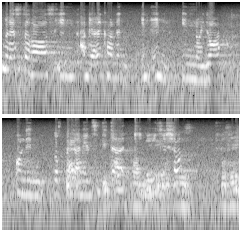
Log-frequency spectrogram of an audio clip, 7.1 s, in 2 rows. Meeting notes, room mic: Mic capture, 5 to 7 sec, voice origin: both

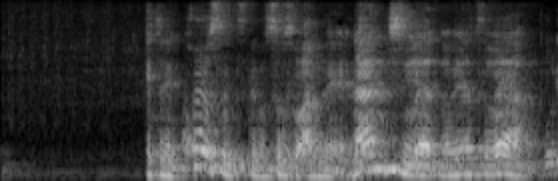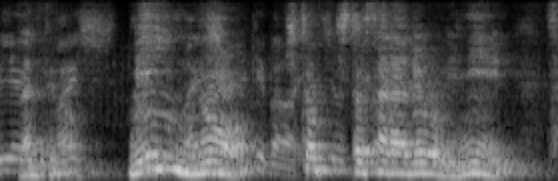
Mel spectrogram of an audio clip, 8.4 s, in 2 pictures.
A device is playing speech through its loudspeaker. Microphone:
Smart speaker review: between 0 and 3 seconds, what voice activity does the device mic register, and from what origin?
echo only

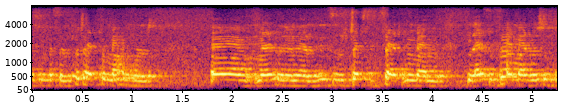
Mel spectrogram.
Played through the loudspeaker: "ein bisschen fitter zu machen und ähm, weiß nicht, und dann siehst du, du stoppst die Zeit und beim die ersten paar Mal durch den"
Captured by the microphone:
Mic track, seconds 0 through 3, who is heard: echo only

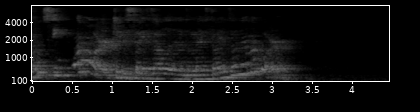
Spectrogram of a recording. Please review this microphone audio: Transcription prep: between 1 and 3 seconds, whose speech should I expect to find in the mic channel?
echo only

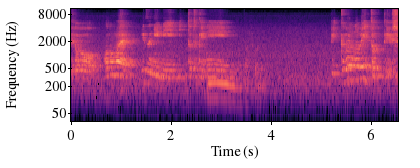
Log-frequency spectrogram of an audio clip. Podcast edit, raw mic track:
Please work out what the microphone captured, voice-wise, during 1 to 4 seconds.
both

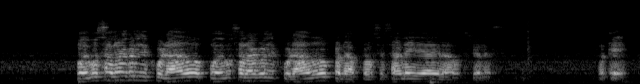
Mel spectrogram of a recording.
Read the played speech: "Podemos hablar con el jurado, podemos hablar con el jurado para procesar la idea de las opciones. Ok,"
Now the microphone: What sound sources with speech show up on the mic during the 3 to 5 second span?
echo only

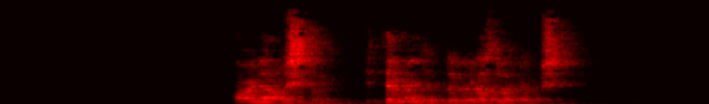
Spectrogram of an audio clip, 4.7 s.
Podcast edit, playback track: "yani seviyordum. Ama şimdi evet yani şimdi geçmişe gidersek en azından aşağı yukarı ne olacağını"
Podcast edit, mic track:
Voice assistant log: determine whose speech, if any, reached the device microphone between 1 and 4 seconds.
user only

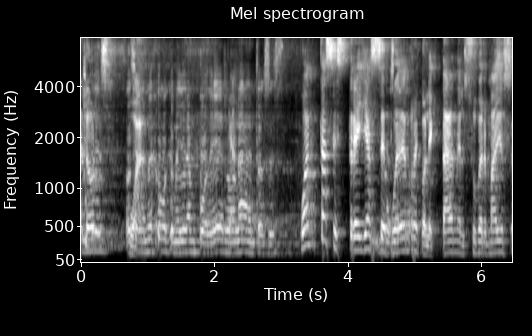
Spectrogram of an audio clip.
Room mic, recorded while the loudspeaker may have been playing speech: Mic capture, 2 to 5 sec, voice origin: both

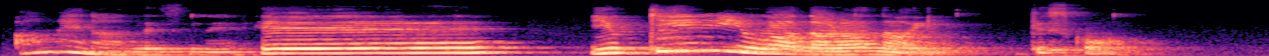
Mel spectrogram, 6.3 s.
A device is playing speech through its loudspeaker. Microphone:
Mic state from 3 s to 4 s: echo only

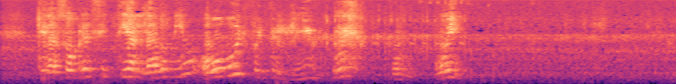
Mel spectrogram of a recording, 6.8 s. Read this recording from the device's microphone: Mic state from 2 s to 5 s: echo only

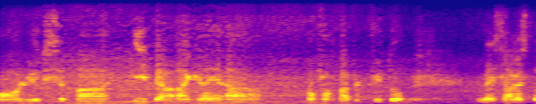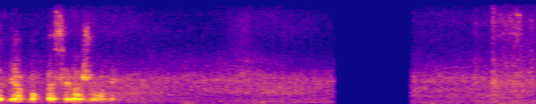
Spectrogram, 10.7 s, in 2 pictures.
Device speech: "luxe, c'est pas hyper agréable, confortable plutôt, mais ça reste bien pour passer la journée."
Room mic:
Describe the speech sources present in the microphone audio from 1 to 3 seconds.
echo only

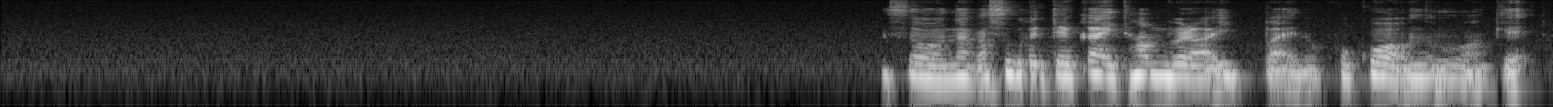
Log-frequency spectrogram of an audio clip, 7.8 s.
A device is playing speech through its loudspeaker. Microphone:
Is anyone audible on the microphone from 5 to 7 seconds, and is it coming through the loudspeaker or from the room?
user only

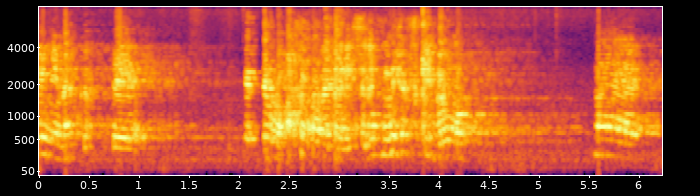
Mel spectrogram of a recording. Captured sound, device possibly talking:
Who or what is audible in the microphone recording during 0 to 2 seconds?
echo only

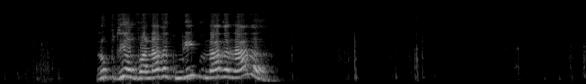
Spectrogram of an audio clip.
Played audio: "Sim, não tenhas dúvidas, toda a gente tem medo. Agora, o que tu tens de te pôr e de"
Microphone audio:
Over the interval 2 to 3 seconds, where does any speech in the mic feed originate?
user only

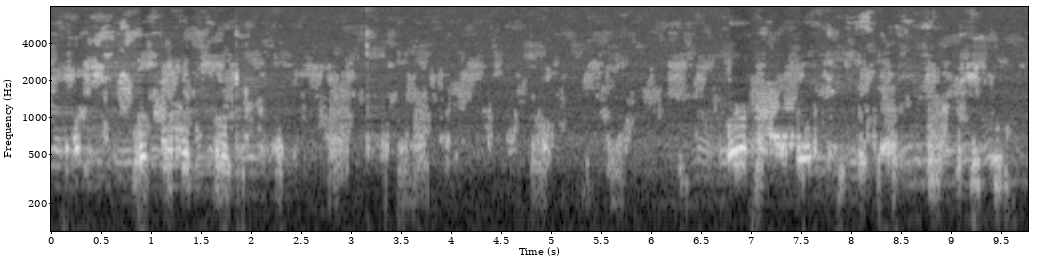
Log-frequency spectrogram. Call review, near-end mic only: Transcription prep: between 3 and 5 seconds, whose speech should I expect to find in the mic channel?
neither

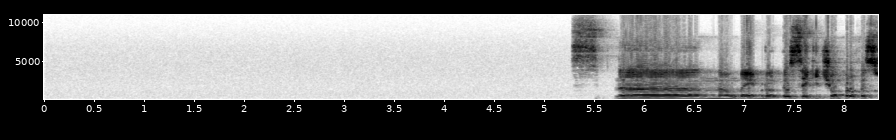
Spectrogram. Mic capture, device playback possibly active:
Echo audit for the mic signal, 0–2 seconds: neither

